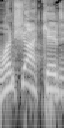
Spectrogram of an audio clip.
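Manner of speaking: put-on Southie Boston accent. Voicing a stingray from Southie: Southie Boston accent. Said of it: "that stingray was from Southie".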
